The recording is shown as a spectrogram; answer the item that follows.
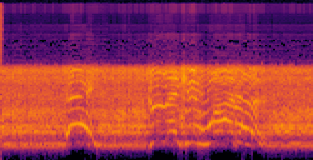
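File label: damaged water mood high, speech English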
